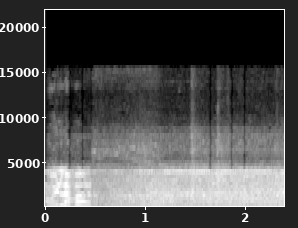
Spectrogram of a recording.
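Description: Steady rumbling noise in the gondola of a moving mall Ferris wheel ride: the ride's machinery running under mall crowd hubbub. A child's voice trails off about half a second in.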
